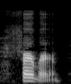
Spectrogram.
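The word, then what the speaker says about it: FRBR: a little bit about a conceptual model called Ferber and most people sort of pronounce the acronymous F you'll hear it as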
